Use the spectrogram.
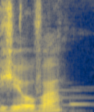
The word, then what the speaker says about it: Jeová: sem as vogais e sua pronunciação exata é de batida é Jeová e eu vá Javé e a ver o texto hebraico insere as vogais de Adonai e os estudantes e estudiosos judeus leem Adonai sempre que vêem o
